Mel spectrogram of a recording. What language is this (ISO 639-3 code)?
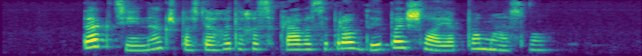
bel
